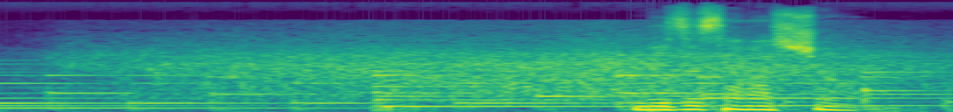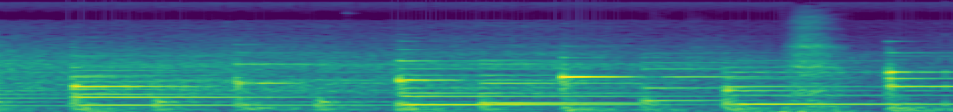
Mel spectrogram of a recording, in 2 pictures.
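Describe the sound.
Ocean waves, stirred by an autumn wind, wash softly in the background beneath gentle melodic music with sustained tones and struck notes as a bottle is floated on the sea and carried out; a brief voice is heard, and the surf fades as the music carries on.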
